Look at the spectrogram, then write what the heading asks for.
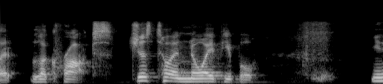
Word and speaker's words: LaCroix: you as long as you mix them with LaCroix or as I like to call it Lacroix just to annoy people you know that's actually pronounced Lacroix is it well I pronounce it Lacroix just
